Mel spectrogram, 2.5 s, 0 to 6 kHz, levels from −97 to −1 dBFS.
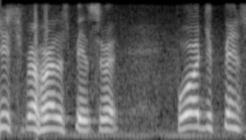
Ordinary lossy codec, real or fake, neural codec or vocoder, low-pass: none; real; none; 5.4 kHz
